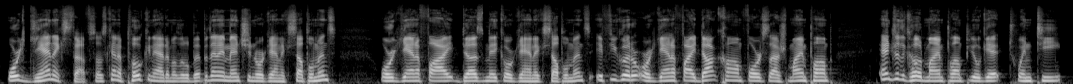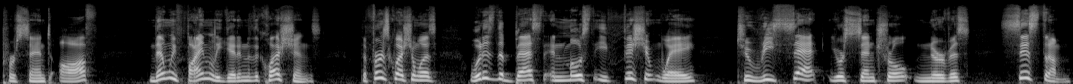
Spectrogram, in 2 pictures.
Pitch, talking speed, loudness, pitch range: 175 Hz, 190 wpm, -18 LUFS, 160-200 Hz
